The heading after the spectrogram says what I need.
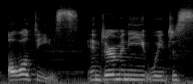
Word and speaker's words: Aldi: In English people usually pronounce this Aldi. I think I've also heard Aldi before, but I think most people say Aldi. I say Aldi.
